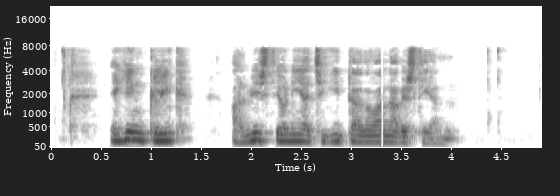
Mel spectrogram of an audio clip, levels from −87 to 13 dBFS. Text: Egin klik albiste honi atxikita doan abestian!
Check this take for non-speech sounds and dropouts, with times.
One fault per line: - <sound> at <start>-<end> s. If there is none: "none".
- dropout at 3.3-3.3 s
